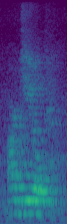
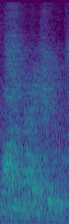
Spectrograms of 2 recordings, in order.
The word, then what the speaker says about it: Argiope: Incidentally, a lot of people pronounce it argio. The accepted pronunciation is argio.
